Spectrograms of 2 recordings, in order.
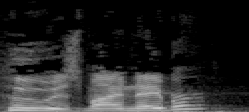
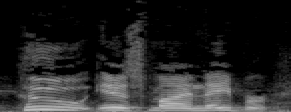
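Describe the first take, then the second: First: The question is asked in a pointed, challenging tone. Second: The question is asked in a plain reading tone. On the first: The asker wants to justify himself and test the listener. "I wonder if his voice inflection was more like this" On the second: It is a sincere question. "I read that like that because it seems like that's what we do with the text"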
